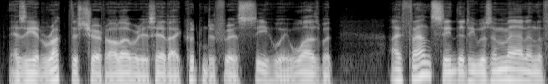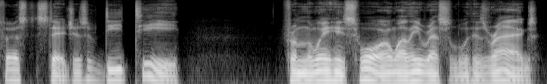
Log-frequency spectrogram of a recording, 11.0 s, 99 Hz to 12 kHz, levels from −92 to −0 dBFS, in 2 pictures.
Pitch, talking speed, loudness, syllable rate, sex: 95 Hz, 240 wpm, -18 LUFS, 5.6 syllables/s, male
